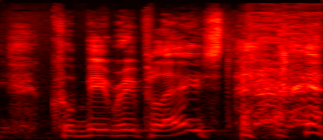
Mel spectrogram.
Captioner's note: laughter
